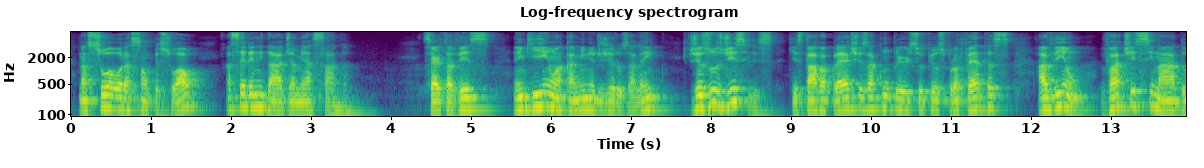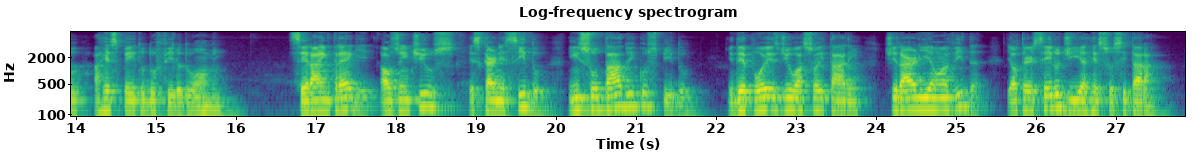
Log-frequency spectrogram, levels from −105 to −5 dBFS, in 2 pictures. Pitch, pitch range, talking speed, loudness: 110 Hz, 100-130 Hz, 120 wpm, -19 LUFS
